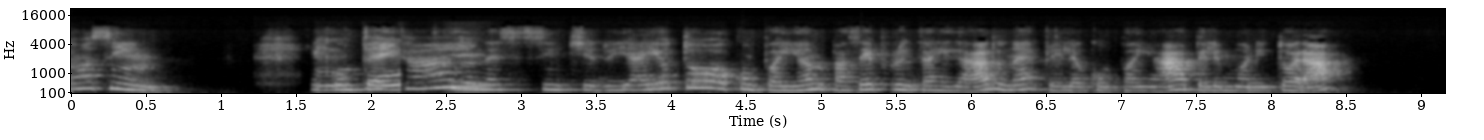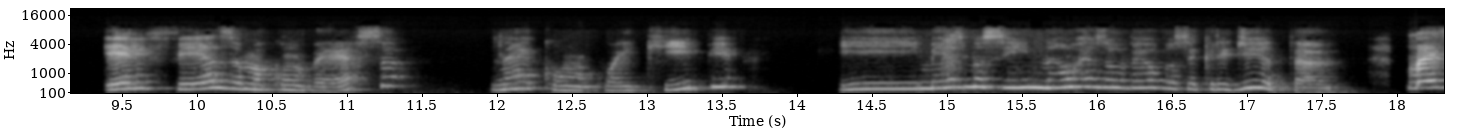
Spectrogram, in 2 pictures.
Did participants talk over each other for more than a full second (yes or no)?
yes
